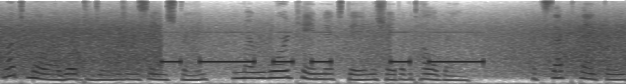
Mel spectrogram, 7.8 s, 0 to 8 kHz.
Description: Morse code, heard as a keyed tone, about 5 wpm, 800 Hz, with radio static and speech in English. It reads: LA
